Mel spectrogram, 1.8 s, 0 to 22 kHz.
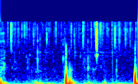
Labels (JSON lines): {"label": "biophony, double pulse", "recorder": "SoundTrap 300"}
